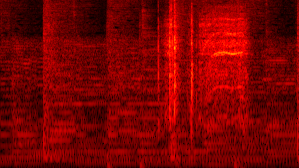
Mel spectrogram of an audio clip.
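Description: Background music with a steady beat, with a camera shutter sound effect about a second and a quarter in: a quick cluster of clicks followed by a brief burst of noise.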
